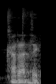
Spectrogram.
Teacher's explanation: In Japanese, there's no stress on any syllable, so it would be karateka, something like that.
